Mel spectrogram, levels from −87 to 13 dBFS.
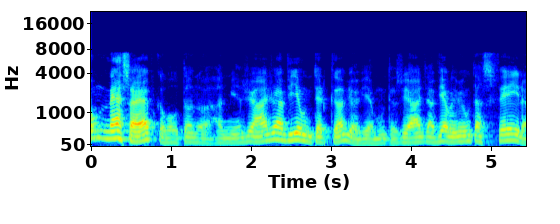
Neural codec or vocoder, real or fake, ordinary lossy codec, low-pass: none; real; none; 7.2 kHz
